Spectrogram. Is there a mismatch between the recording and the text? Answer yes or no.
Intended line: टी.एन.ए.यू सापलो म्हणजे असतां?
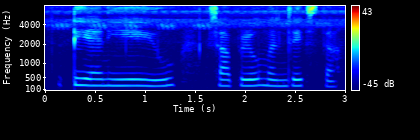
no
